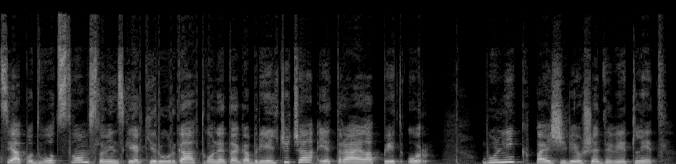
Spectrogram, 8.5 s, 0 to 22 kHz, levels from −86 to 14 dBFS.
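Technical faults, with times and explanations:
Throughout, generation loss: the speech sounds swirly, smeared and hollow beyond what 48 kbit/s Opus alone would give, with blurred consonant onsets, likely from around seven successive lossy re-encodes. On a spectrogram, smeared time detail appears, with nothing above 20.5 kHz.
1.18–2.61 s, GSM signalling bursts: a galloping dit-dit-dit of short buzzes at about 217 Hz, roughly 25 dB below the speech, from a nearby 2G phone's radio bursts rectified in the audio circuit. A waveform shows clustered spiky bursts; a spectrogram shows vertical stripes with harmonics at 217 Hz spacing.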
